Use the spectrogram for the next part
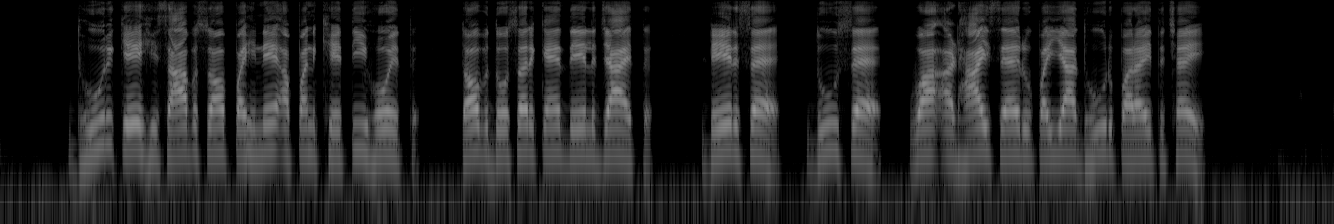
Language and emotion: Maithili, neutral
